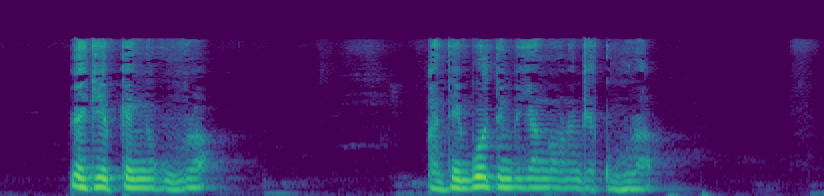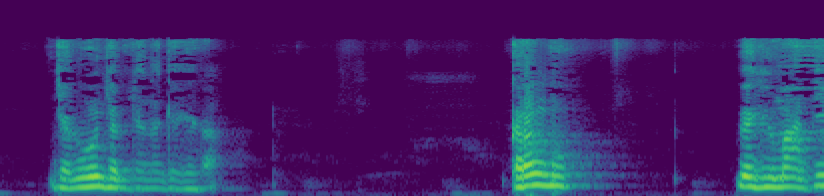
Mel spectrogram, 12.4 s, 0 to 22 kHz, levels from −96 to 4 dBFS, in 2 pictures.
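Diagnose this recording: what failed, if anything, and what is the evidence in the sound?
The codec stage failed: the speech sounds dull and smeared throughout, with plainly audible AAC compression damage. A spectrogram shows nothing above 9.7 kHz, pointing to AAC-LC at a low bitrate, likely about 32 kbps, starving high frequencies.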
